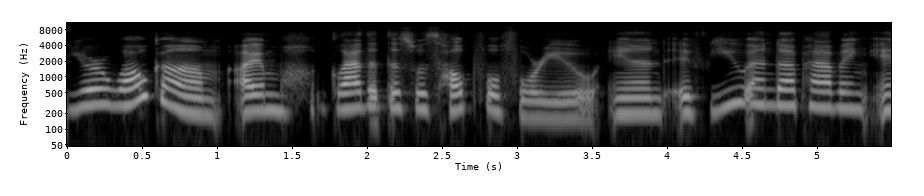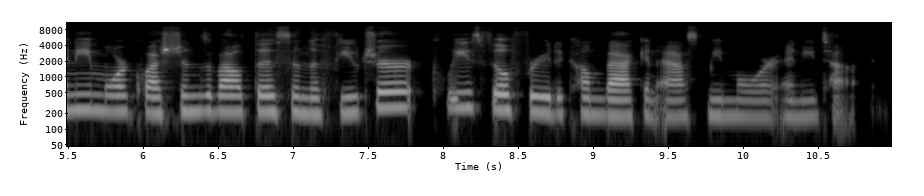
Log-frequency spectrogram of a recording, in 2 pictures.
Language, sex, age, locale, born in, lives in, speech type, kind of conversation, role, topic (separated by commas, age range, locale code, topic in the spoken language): English, female, 25-29, en-US, United States, United States, read, expert-assistant, expert, How does a GPS determine your location?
